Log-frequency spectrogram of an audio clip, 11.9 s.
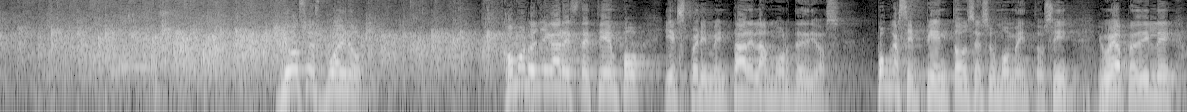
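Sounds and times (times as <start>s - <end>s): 
large audience applause: 0.0s - 5.4s
speech: 2.8s - 3.8s, 5.0s - 11.8s.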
